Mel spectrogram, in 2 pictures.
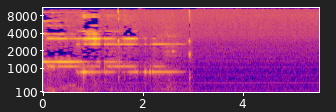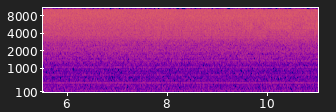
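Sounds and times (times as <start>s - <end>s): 
parliamentary voting bell ringing: 0.0s - 3.0s.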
